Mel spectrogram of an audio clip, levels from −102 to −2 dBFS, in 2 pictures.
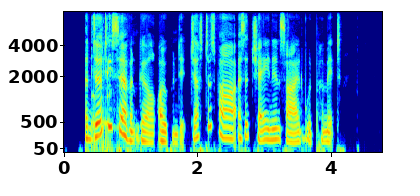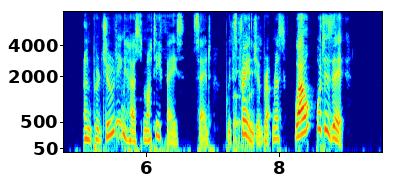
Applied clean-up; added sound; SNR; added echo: classical method spectral subtraction.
